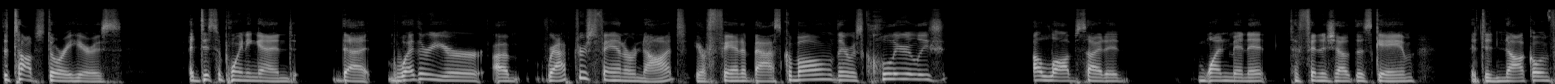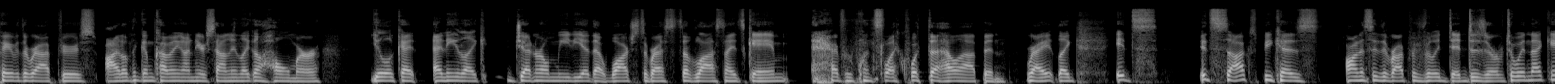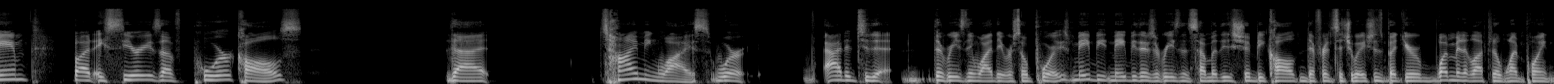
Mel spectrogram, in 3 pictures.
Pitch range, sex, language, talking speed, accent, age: 160-185 Hz, female, English, 170 wpm, American, 20-39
